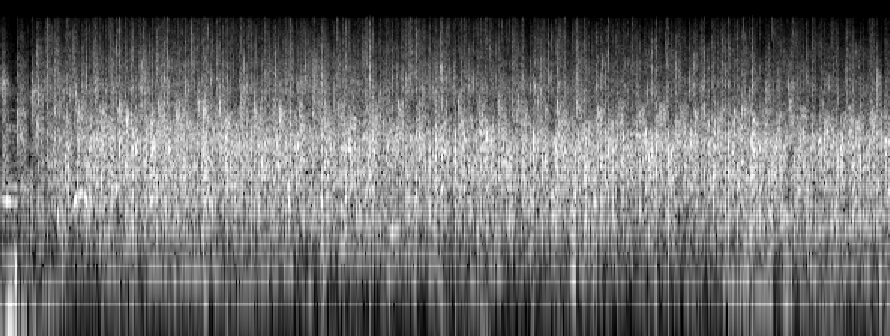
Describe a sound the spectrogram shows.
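A crowd applauds loudly in steady clapping.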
